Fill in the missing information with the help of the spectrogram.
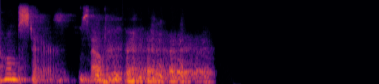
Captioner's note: chuckling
